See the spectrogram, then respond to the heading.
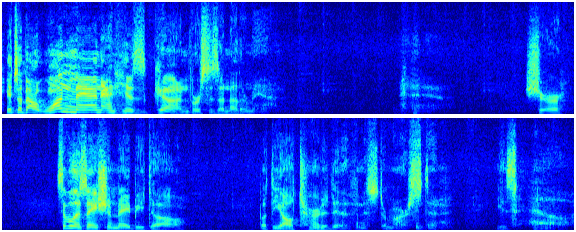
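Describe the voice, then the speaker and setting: A man's voice: on the low side, big pitch swings, slow, long pauses, bright, forceful tone, slightly rough, full character voice. An actor playing a condescending, cynical lawman villain in a western video game, lecturing sardonically. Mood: mocking, lecturing. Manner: sardonic, drawling lectures broken by chuckles. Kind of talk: video game cutscene monologue.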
